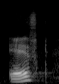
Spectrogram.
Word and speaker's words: IFTTT: is essentially pronounced if it's IFTTT and it's essentially pronounced as eft let's let me take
